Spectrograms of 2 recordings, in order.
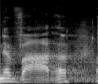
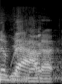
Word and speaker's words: Nevada: Point in Nevada. Okay. – Nevada. It's Nevada, sir. Nevada. Please say it correctly. It's Nevada.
